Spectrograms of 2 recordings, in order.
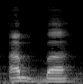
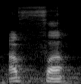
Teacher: এখানে চারটে হরফ আসছে, চারটে আমরা দুই ঠোঁট থেকে উচ্চারণ করব।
